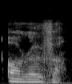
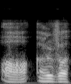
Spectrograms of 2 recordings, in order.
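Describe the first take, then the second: First: An R sound joins the two words. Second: No R sound joins the two words. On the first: The speaker calls it right. "what we call an intrusive R. The R comes in there" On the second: The speaker calls it wrong. "So it's not"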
